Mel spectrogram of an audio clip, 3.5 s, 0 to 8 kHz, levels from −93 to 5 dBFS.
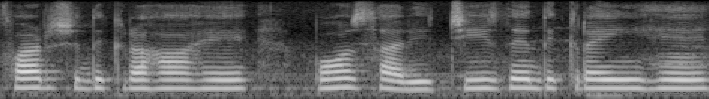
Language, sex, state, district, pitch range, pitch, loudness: Hindi, female, Madhya Pradesh, Bhopal, 220-230 Hz, 225 Hz, -19 LUFS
